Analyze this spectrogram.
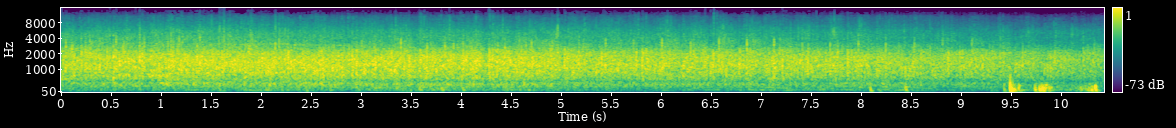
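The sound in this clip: A church audience applauds to welcome a guest speaker to the stage. Dense, steady clapping holds for about ten seconds, with a few louder claps standing out near the end.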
